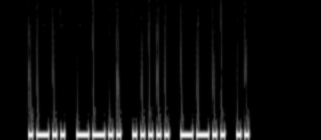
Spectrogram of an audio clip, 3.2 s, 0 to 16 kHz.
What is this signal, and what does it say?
Morse code, heard as a keyed tone, about 30 wpm, 700 Hz. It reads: LZ5ZI
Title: DXCC-100 Call Signs - 5 Characters - Repeated 2x - 30wpm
